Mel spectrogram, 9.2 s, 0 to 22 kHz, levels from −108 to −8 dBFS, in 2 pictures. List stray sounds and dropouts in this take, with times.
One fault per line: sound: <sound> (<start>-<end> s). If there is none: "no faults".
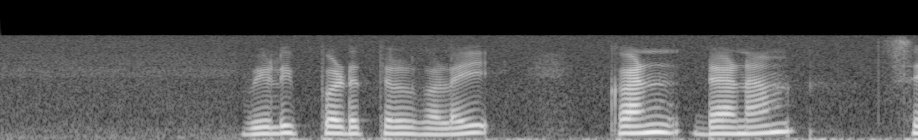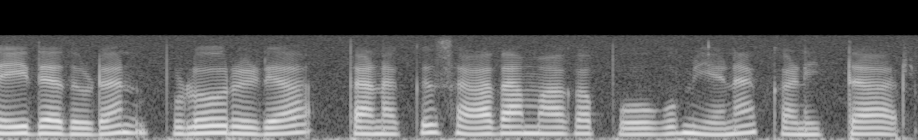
no faults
